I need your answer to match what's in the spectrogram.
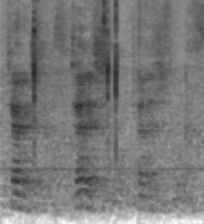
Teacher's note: [ˈtenɪs] is strong; [kɔːt] is weak. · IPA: [ˈtenɪs kɔːt]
